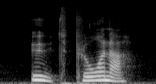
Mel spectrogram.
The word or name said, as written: utplåna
